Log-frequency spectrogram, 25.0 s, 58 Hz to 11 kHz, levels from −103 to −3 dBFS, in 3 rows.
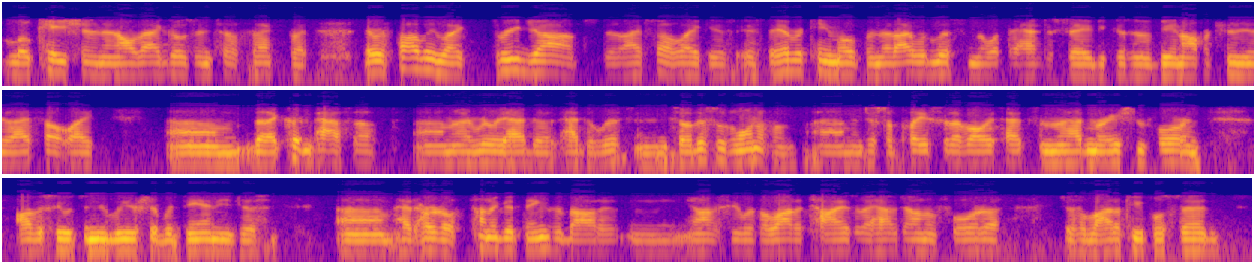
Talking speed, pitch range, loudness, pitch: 285 wpm, 115-125 Hz, -26 LUFS, 120 Hz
